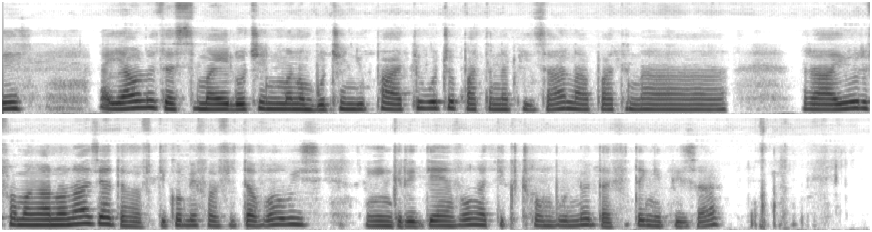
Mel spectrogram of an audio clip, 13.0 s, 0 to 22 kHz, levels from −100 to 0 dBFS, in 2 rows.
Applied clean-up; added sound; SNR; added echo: neural mask model Resemble Enhance denoiser.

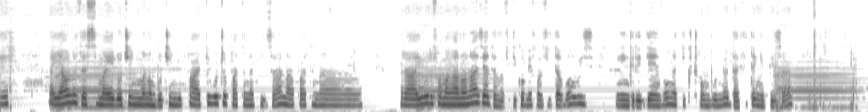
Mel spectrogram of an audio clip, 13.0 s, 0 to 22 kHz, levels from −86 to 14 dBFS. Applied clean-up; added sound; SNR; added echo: classical method spectral subtraction.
